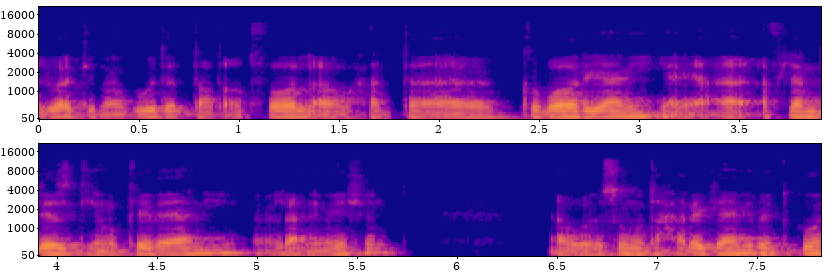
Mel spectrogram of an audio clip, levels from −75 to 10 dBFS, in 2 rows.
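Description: Listening through the speech recording, nothing stood out as a technical problem.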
